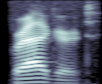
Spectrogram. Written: braggart

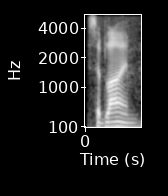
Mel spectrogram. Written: sublime

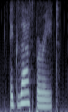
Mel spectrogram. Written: exasperate

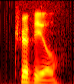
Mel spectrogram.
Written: trivial

